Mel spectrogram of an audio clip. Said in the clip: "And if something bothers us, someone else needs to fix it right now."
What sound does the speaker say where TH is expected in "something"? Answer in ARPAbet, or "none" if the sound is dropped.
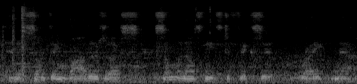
TH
